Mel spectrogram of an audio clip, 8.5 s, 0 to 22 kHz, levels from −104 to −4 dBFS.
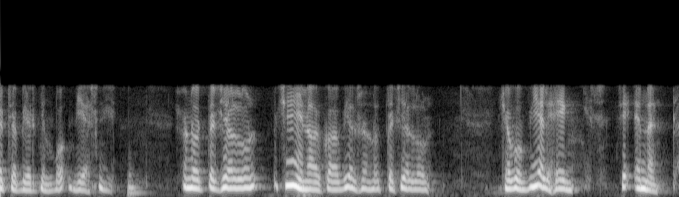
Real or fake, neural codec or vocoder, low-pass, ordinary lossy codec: real; none; 3.6 kHz; none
